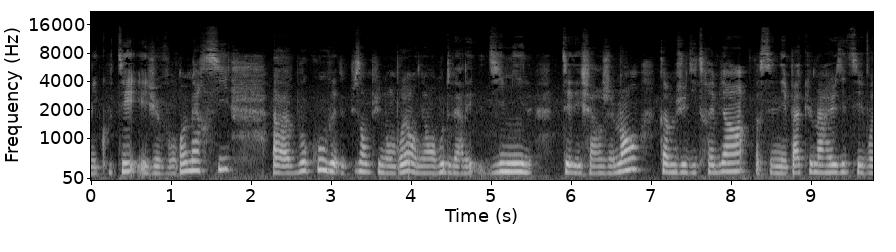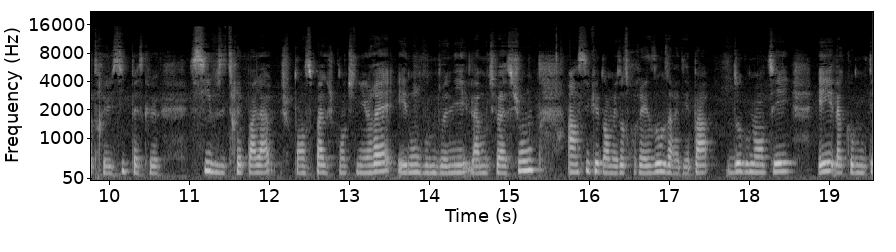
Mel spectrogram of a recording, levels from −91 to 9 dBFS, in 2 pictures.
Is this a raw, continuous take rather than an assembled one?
yes; 0 cuts

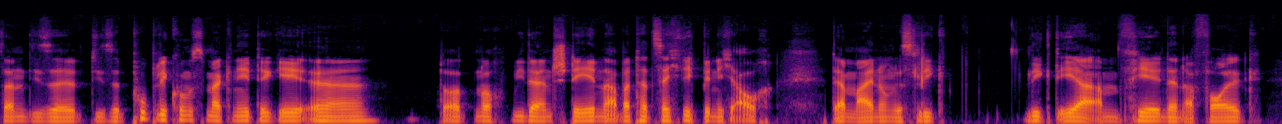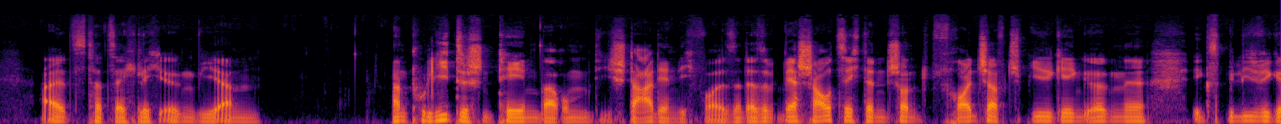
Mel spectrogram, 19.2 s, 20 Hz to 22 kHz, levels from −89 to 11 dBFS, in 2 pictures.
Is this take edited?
yes; 2 cuts; at 3.3 s, 15.4 s

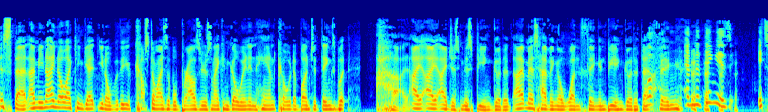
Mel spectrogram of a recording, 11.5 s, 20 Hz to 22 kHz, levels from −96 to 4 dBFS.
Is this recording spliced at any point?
no; 0 cuts

